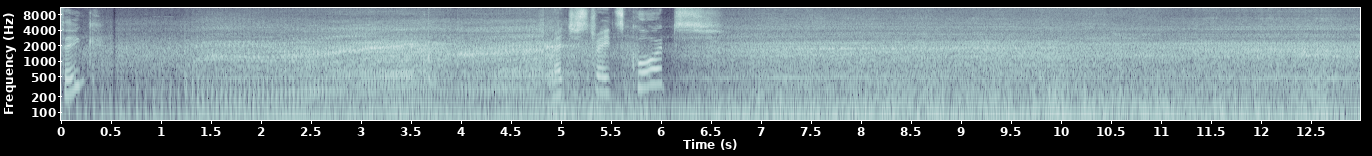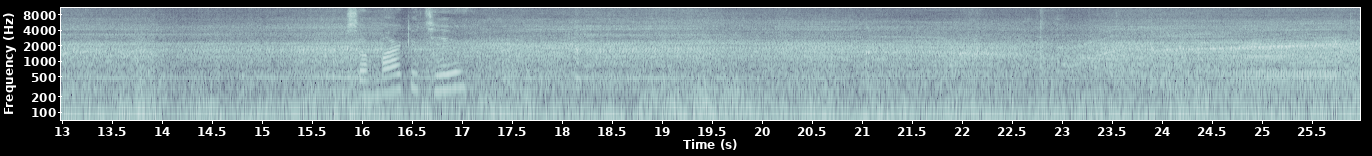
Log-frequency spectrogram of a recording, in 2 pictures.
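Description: A motorcycle engine hums and revs while riding.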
